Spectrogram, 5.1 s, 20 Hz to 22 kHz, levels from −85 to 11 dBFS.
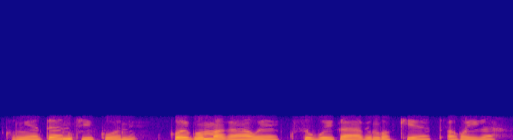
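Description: The clip is speech carried over G.711 telephone coding, and nothing is technically wrong with it.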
